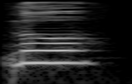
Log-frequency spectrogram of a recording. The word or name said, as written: ne5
